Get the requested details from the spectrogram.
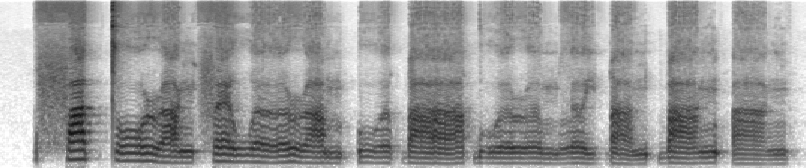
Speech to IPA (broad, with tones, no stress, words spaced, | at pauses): fa˦˥t̚t̪o˧ɹa˨˩˨ŋfɛ˧ wəː˨˩˦ ɹa˨˩˨m ʔu˨˩ə̯ɓaː˨˩˨ɓu˨˩˨ə̯ɹə˨˩m lə˨˩jɓa˨˩˨n ɓa˧˥ŋʔa˨˩ŋ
